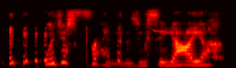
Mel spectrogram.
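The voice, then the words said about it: Grandmotherly, Australian-sounding character voice. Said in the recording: “he sounds ... Australian. ... Now he sounds like some sort of grandmother.”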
